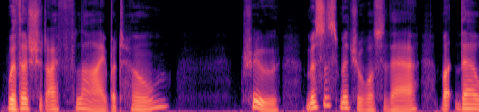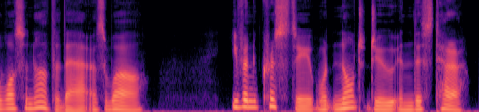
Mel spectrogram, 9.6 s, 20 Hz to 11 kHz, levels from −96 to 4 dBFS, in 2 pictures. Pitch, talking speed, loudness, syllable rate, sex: 130 Hz, 165 wpm, -23 LUFS, 4.9 syllables/s, male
